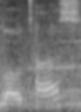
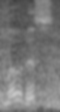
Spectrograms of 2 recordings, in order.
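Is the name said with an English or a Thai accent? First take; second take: Thai; English. First: The name is said with a Thai pronunciation. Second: The name is said with an English pronunciation. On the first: This is how locals say the store's name. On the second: This is how foreigners say the store's name.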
